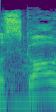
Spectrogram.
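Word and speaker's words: skål: Yeah, so SCAL is spelled S-K-A-L. It is Scandinavian for cheers.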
